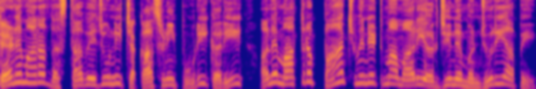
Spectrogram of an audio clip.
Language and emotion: Gujarati, surprised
